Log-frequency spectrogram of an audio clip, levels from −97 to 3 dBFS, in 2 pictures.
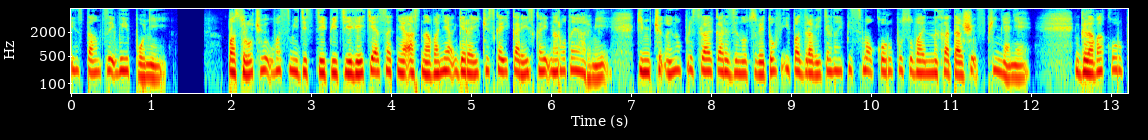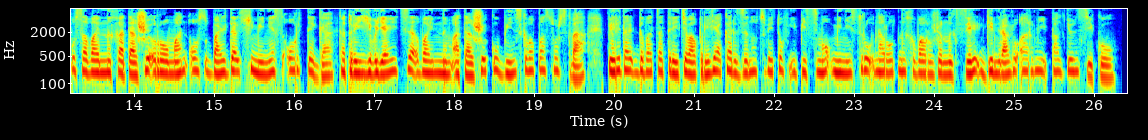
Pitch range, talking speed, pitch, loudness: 185-210 Hz, 125 wpm, 195 Hz, -14 LUFS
